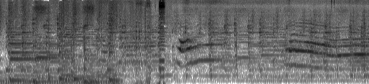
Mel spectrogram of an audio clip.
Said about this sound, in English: That's my kitty cat, Max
